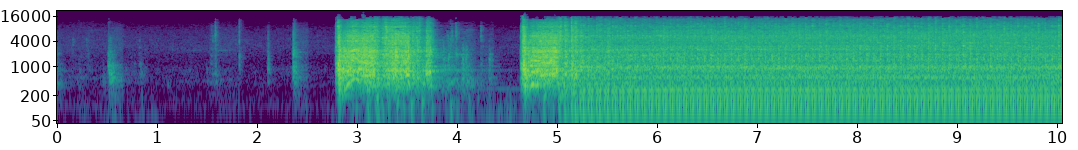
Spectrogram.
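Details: Kawasaki engine on a mower after fixing and lubricating a sticky choke: two quick cord pulls, it fires and settles straight into a smooth, steady run. Normal start and running.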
